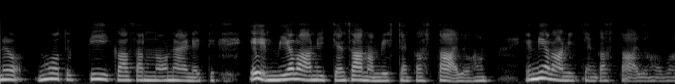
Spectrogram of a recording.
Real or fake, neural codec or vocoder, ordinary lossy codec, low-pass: real; none; none; 7.2 kHz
